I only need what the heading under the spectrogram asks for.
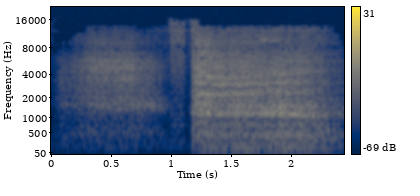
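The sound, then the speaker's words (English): Deep, slow breaths taken to calm down: two drawn-out, soft, airy breath sounds separated by a brief pause, the second louder than the first, with no talk. “Well, first, we can start with taking maybe 3 deep breaths and try to calm your voice.”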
